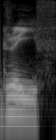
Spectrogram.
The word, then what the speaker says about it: Greif: That it's I pronounced it grief, because it does look like grief to me. It's G-R-E-I. I know G-R-I-E-F is grief, but E-I is also E as well, isn't it? But I don't know. But I've been told it's pronounced grief.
